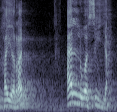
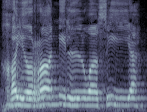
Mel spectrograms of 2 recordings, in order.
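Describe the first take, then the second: First: The two words are read apart without linking. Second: The words are linked with an added ni sound. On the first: The speaker calls it wrong. "ada tanwin kan" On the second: The speaker calls it right. "dia kena sambung kan? Akhirnya kita kena tambah nun kecil kat bawah"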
